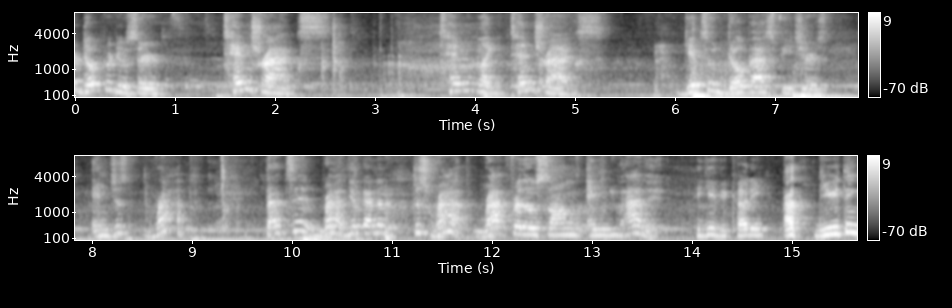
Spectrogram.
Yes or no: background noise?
yes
